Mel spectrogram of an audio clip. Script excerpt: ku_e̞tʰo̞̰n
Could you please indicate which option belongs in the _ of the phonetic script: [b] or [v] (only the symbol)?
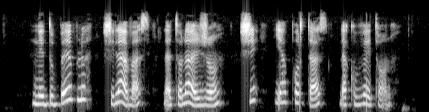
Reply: v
